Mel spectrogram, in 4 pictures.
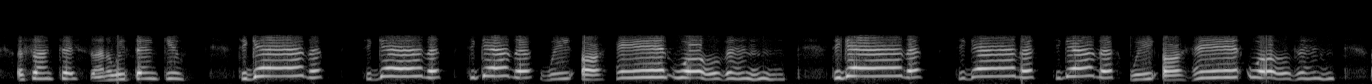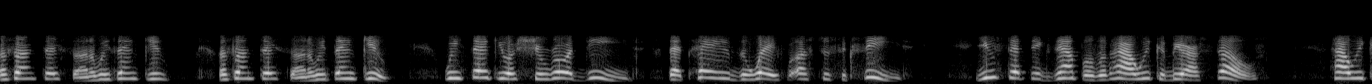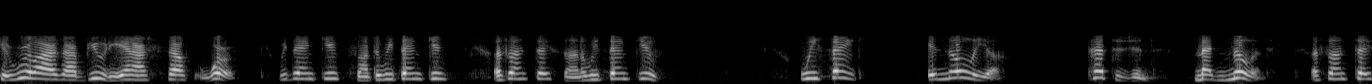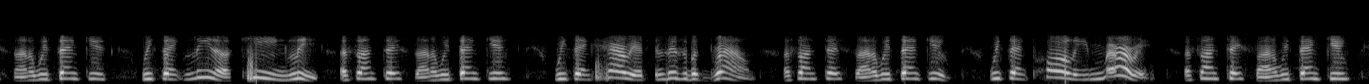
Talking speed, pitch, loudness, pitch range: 125 wpm, 270 Hz, -23 LUFS, 245-310 Hz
